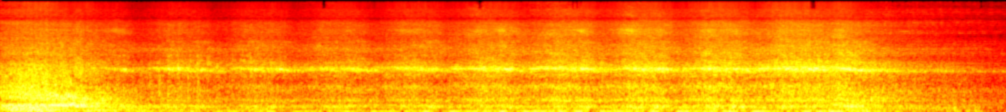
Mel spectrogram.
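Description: A Northern train runs through Bentley station in South Yorkshire with a loud rolling rumble and a sustained high wheel squeal, swelling and fading as the carriages pass close by.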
